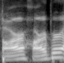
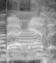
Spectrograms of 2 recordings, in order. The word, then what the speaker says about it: Bar Harbor: You say Bar Harbor? I'm pretty sure it's only to be pronounced Bahaba.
